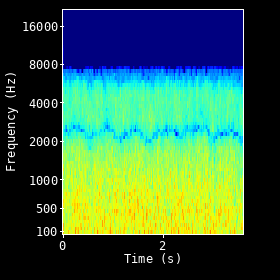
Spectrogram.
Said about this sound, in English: So that resounding round of applause, Maureen, shows that they appreciated your little dissertation on the theatre of the absurd.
